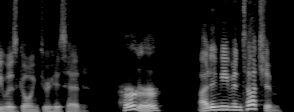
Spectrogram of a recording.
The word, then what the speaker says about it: Huerter: And then he was forced to foul, and Kevin Huerter went down and knocked down a couple of free throws, which, hey, I don't know how to say his name. – Huerter. – Yeah. – Huerter. Okay. Don't hurt her.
